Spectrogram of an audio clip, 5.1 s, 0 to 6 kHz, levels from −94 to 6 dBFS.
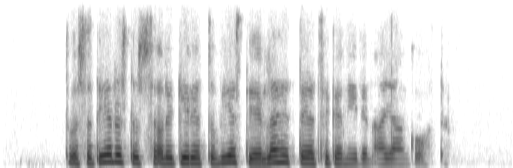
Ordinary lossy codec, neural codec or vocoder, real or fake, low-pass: Opus, 32 kbps; none; real; 5.4 kHz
